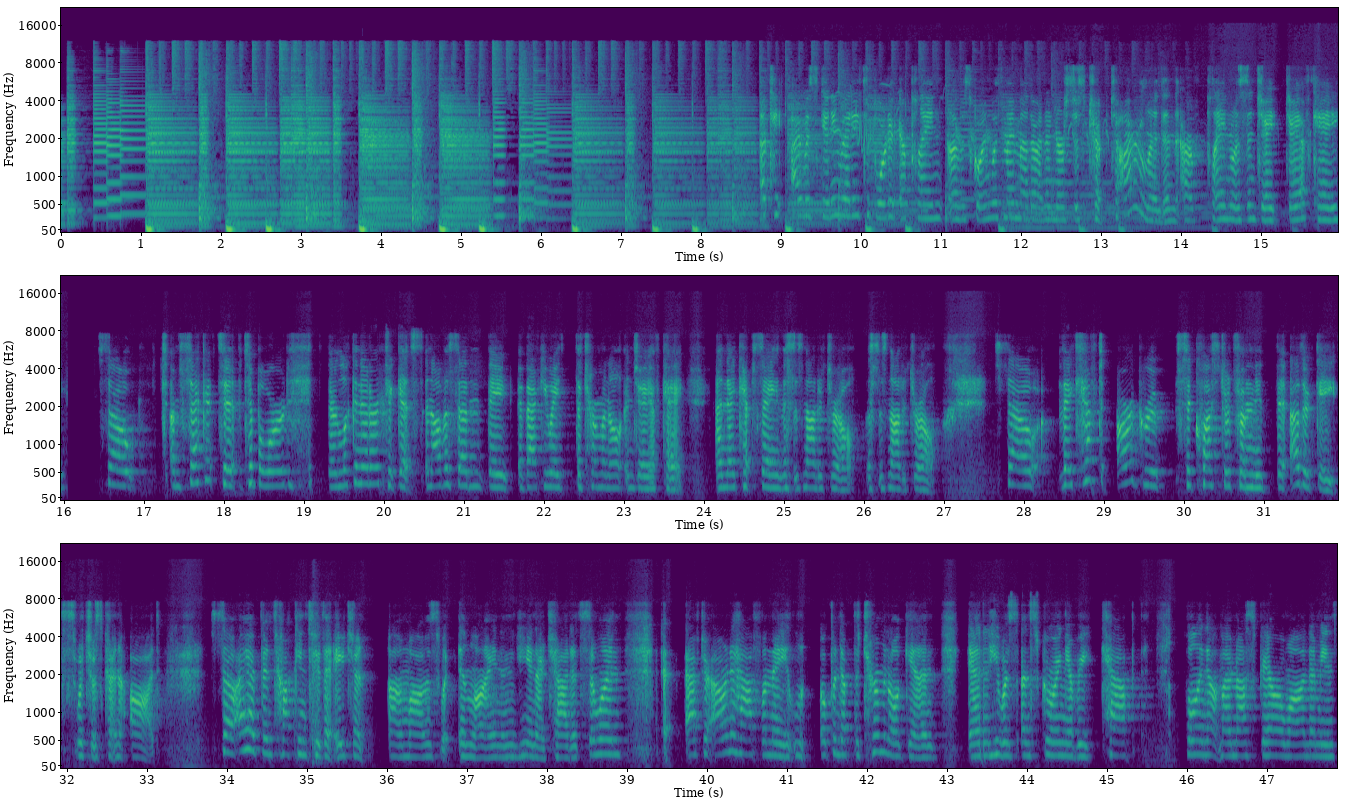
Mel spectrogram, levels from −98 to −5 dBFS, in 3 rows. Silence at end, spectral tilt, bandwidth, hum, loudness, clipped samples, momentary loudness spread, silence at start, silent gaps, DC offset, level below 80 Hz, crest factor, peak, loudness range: 0 s; -2 dB/octave; 16.5 kHz; none; -35 LUFS; under 0.1%; 7 LU; 0 s; 16.07-16.36 s; under 0.1%; -48 dBFS; 20 dB; -18 dBFS; 4 LU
